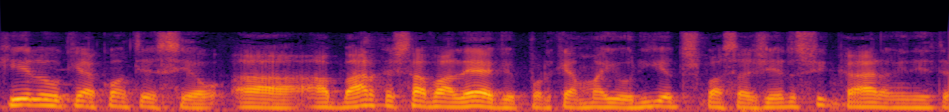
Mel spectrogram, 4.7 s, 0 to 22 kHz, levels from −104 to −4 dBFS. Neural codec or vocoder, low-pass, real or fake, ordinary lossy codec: none; none; real; none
